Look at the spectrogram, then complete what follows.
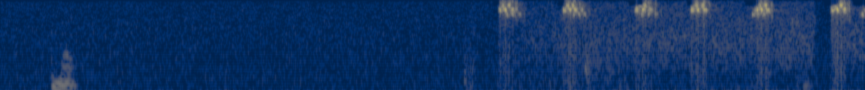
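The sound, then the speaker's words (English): Crickets chirping in a steady, evenly spaced rhythm, about six high, bright chirps following a stretch of near silence, clear with a faint hiss beneath. “Yeah, that's the crickets.”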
